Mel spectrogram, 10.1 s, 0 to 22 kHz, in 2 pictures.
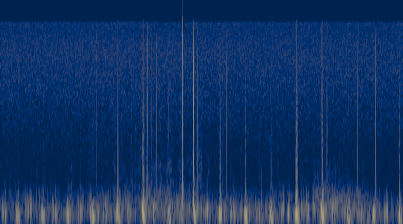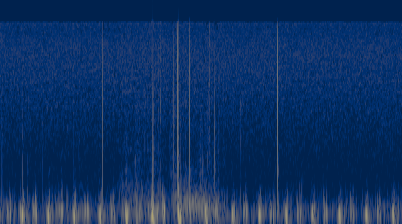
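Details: Fast regular heartbeat of an adult woman after exercise, recorded by herself, rate falling from 203 to 160 bpm per heart-rate monitor watch; sinus tachycardia after exercise.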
